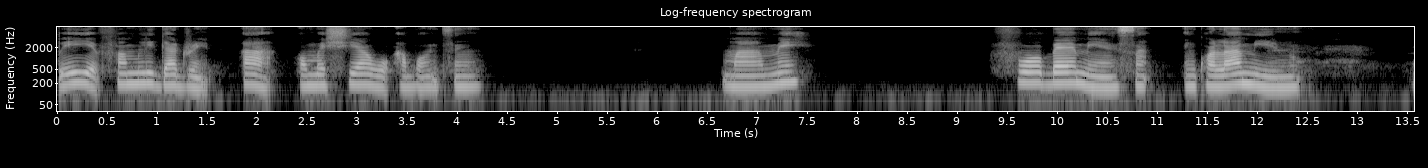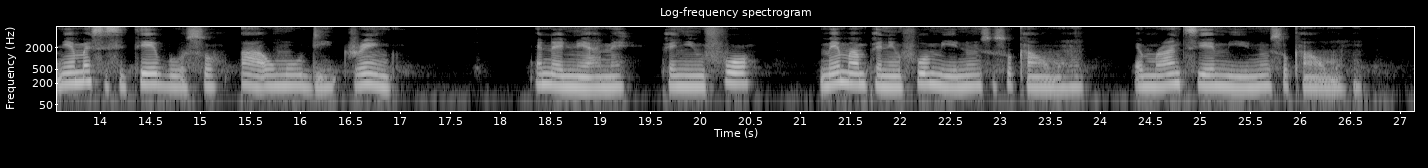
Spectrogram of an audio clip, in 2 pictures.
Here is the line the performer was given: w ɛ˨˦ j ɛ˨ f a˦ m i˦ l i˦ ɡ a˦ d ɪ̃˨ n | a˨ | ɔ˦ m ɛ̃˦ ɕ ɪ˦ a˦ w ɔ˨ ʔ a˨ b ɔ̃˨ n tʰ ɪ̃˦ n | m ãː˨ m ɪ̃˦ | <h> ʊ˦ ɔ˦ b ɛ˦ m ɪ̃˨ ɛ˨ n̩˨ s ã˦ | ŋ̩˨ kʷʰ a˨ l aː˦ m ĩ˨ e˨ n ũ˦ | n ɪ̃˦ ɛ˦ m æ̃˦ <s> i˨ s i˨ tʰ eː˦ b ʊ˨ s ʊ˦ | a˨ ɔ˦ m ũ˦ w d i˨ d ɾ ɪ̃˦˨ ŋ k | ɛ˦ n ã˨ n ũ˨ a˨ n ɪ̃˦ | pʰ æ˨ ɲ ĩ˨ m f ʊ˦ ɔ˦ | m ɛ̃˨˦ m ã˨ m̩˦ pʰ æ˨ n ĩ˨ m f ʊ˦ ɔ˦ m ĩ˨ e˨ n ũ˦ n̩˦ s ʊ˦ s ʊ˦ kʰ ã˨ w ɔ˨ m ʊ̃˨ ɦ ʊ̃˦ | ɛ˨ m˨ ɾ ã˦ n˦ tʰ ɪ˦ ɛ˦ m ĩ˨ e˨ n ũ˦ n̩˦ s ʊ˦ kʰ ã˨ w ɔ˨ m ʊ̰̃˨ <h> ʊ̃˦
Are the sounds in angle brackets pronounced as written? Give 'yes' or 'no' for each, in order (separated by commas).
no, yes, yes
